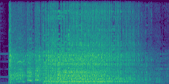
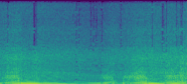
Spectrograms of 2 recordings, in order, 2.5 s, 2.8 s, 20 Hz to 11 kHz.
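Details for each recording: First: 2015 Audi TTS rollover donor: cranks, catches and runs about two seconds, then winds down and dies on first start. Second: 2015 Audi TTS from a rollover, after a locksmith programmed the key and with the oil pan hole temporarily patched: the engine revs up and settles back several times with a clean, even note and no knocks. It is a healthy engine that now runs without shutting off.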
